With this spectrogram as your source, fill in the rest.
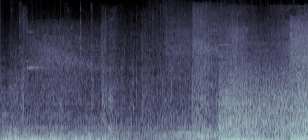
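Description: A magical Bloodstone explosion and tremor rumble in a video game, a low sustained roar that dips and then swells into a louder, heavier rumble near the end.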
